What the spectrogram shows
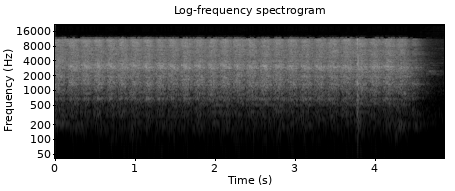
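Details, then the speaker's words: Car that won't start: starter churns steadily at about three pulses a second and rotates the engine, but the engine never catches or fires; cranks, no start. "Engine, no any engine runs. Only starter runs and rotates this engine."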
